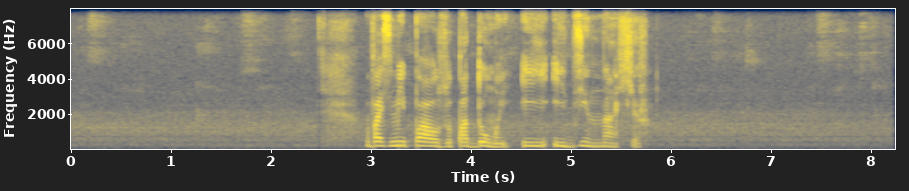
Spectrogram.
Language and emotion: Russian, angry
